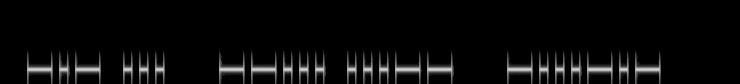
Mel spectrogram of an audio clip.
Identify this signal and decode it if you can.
Morse code, heard as a keyed tone, about 16 wpm, 700 Hz. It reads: KS 73 <BK>
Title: Common QSO Phrases Encore 15wpm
